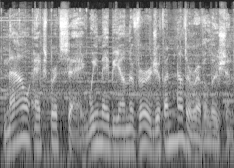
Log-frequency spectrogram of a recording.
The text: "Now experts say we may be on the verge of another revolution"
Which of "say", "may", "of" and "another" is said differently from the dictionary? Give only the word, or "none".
none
